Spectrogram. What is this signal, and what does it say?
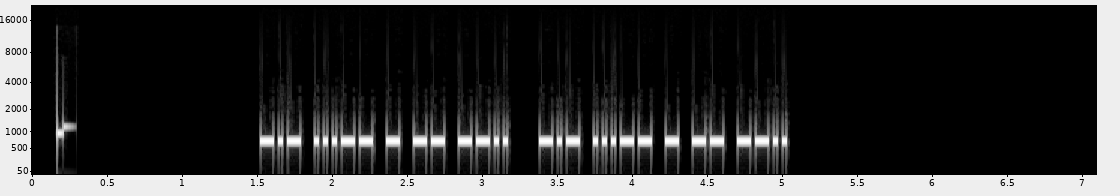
Morse code, heard as a keyed tone, about 40 wpm, 700 Hz. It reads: K3TMZ K3TMZ
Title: USA Call Signs Repeated 2x 40wpm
